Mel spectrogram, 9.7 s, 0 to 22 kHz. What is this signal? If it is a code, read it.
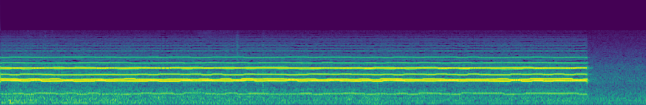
FT8 (several signals at once), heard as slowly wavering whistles, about 6.25 baud, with the noise of a residential street.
